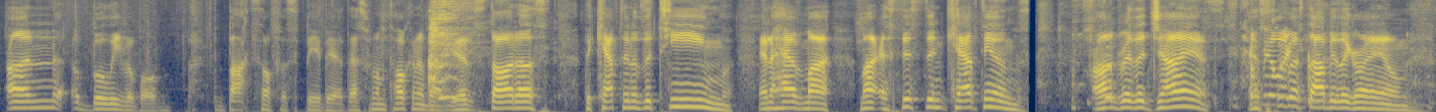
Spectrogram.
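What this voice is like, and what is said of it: Soft-spoken impression with prominent lisp. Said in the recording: “impersonation ... The lisp is very prominent, baby. ... I do Dusty Rhodes he does in Florida, very softly talking to you.”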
